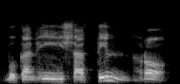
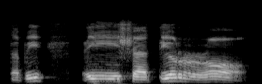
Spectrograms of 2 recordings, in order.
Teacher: Idgham bi ghairi gunnah. Tanwin menghadapi ro. Isyatir ro langsung.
